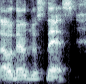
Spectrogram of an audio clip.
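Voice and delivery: put-on dismissive tone. Imitating athletes talking about fans in interviews: imitating athletes' dismissive tone. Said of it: "dismissive tone".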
